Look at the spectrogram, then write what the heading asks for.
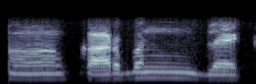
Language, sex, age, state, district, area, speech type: Hindi, male, 30-45, Madhya Pradesh, Bhopal, urban, conversation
